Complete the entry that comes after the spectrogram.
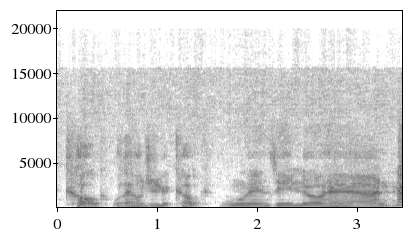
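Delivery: high incredulous dummy; mock the drink as the puppet. Puppet reacts to Coke.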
